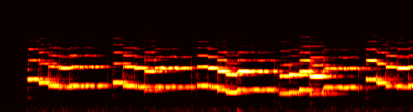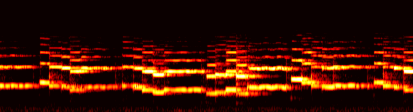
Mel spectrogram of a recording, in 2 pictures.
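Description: Solo oboe playing a flowing melodic line of short, connected notes high in its range, starting about a third of a second in after a moment of silence.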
